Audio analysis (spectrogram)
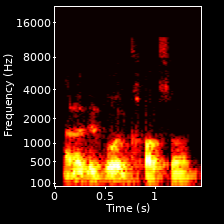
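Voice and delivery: ordinary talk, nothing marked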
